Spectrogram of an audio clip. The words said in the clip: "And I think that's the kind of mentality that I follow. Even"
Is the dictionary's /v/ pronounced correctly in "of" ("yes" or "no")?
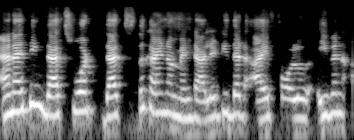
yes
